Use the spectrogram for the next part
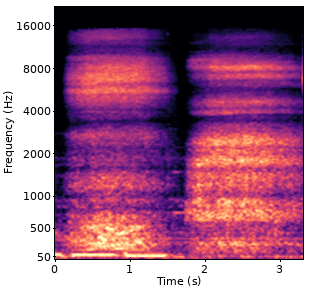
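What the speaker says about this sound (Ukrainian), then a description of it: "І ще вдих." Two long, audible breaths drawn in through the nose during a yoga breathing cycle, each a soft airy rush lasting over a second, close and quiet with no talk.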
